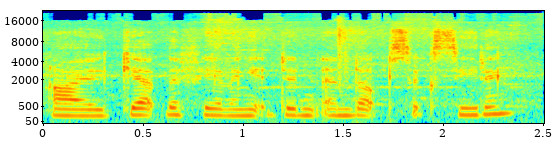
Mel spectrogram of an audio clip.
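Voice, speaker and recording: A woman playing a courteous, curious old-model android in a sci-fi audio drama, speaking in a measured, polite way. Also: medium pitch, level tone, crowd noise, lightly acted, poor audio. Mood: polite, guarded.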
